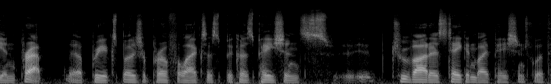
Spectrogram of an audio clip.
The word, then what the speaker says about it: Truvada: Truvada. – Truvada.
